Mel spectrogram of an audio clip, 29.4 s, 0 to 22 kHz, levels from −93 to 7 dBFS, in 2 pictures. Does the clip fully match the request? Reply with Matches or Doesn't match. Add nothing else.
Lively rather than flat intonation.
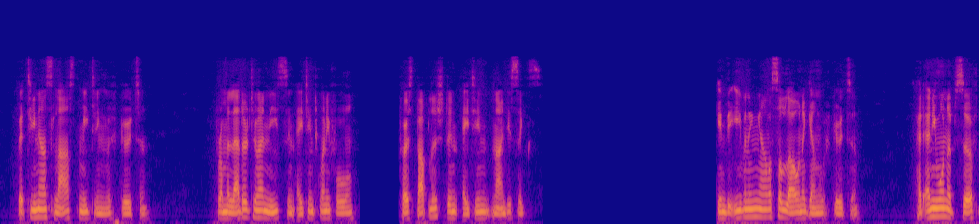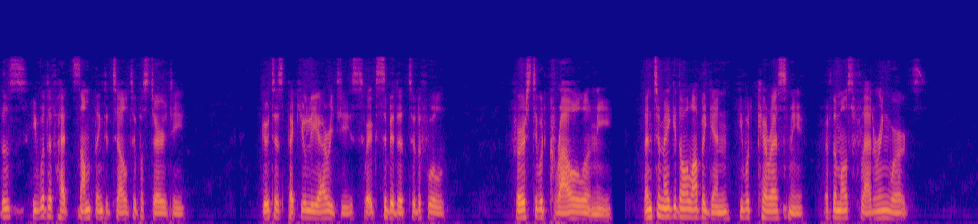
Doesn't match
